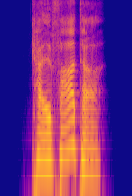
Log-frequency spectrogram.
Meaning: inflection of kalfatern: 1. first-person singular present 2. singular imperative
- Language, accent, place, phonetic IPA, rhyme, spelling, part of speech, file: German, Germany, Berlin, [ˌkalˈfaːtɐ], -aːtɐ, kalfater, verb, De-kalfater.ogg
